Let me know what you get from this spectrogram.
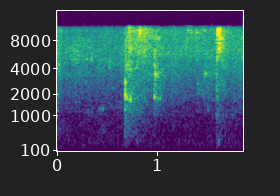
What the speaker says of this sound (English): I hear my trout popping.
